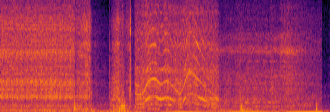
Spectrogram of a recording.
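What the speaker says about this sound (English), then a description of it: "So now I just need to drill them out." A power drill whirs in short bursts, then settles into a steady, close grinding buzz as it bores speaker screw holes through the metal of a Toyota Hilux Surf car door, with brief pauses between runs.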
